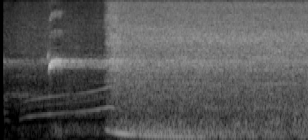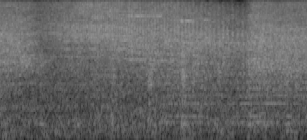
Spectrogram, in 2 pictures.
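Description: Logo-sting sound effects: rising whistle-like tones, then at about one second a deep falling boom and a loud rushing whoosh that carries on as a steady hiss.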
